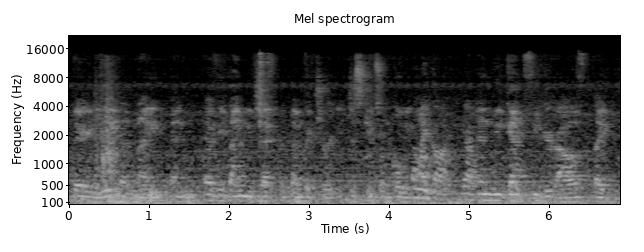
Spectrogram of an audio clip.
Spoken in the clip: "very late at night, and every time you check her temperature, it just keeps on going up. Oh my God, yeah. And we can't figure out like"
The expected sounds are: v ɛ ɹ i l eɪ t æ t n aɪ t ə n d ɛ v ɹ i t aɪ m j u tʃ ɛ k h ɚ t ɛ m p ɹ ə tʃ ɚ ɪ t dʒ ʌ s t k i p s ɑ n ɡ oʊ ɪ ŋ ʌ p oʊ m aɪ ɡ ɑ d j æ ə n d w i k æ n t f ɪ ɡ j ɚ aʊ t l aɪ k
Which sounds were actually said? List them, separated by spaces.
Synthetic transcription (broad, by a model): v ɛ ɹ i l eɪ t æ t n aɪ t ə n ɛ v ɹ i t aɪ m j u tʃ ɛ k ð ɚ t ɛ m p ə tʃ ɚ ɪ t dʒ ʌ s k i p s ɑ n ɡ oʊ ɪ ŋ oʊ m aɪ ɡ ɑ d j æ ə n w i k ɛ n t f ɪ ɡ j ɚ aʊ t l aɪ k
